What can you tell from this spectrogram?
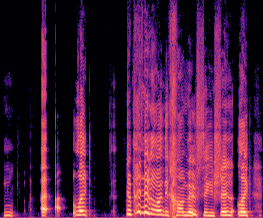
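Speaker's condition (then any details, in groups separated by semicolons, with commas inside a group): Cerebral palsy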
